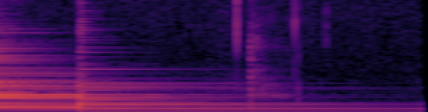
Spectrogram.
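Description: Three-string electric cigar box guitar: a note picked on a downstroke, then about half a second in a fretting finger hammers on to a higher note, which rings on and slowly fades.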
